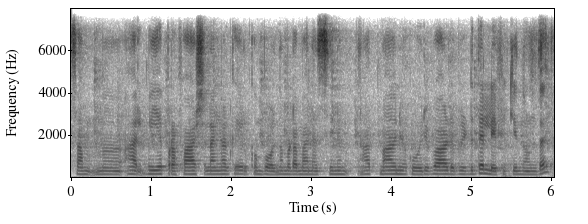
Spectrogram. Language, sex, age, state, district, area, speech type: Malayalam, female, 45-60, Kerala, Kollam, rural, spontaneous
